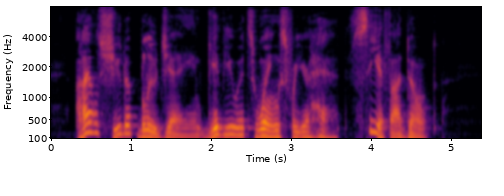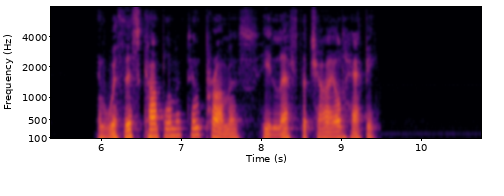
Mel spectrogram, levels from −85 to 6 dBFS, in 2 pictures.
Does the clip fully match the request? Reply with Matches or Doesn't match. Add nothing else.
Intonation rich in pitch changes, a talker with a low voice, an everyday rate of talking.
Matches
